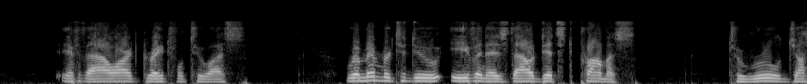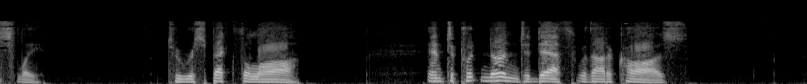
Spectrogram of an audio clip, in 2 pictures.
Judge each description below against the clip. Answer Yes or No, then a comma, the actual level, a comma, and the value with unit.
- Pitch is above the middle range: No, low, 135 Hz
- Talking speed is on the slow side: Yes, slow, 110 wpm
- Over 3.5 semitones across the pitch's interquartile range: No, average, 2.8 semitones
